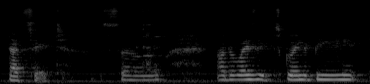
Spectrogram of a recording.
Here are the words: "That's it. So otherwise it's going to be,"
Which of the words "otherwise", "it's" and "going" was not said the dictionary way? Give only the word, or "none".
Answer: none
